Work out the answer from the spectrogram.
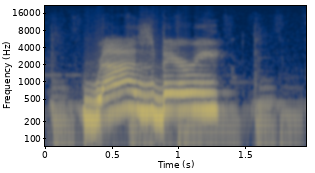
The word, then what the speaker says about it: raspberry: Core, coup, cupboard, pneumonia, psalm, cephalogy, psychiatrist, psychic, psychology, psychotherapy, psychotic, pterodactyl, raspberry, and finally, receipt. All of these words have the silent letter P.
